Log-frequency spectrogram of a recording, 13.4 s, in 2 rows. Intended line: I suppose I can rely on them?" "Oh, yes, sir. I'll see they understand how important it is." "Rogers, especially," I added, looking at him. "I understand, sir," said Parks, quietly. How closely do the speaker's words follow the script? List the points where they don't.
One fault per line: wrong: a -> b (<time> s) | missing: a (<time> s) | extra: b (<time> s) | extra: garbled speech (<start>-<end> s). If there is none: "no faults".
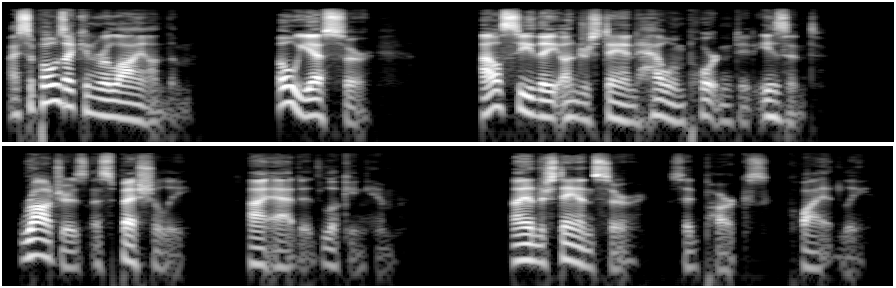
wrong: is -> isn't (5.6 s)
missing: at (9.4 s)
